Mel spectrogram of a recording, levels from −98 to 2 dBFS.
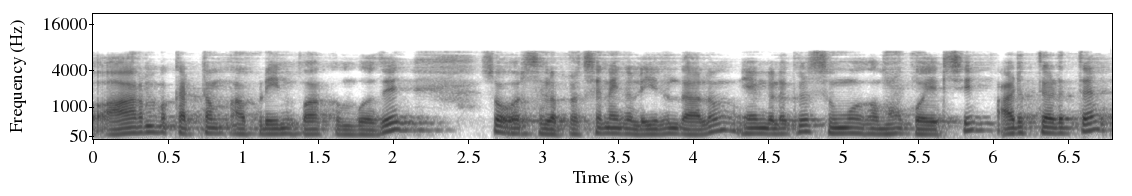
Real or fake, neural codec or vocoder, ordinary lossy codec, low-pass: fake; autoencoder, 48 kHz, 32 numbers a frame, DAC-VAE, trained on Japanese speech; none; 7.2 kHz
